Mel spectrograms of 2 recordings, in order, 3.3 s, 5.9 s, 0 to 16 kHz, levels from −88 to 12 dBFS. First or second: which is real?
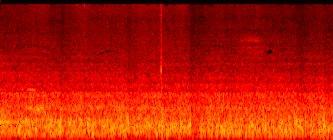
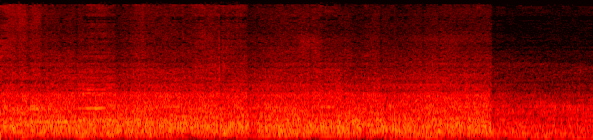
first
